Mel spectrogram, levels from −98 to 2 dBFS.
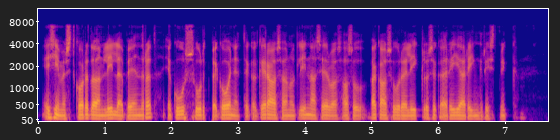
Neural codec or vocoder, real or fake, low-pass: none; real; 7.2 kHz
